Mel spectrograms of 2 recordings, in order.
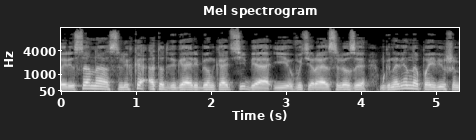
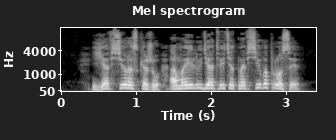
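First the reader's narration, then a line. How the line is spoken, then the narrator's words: Rapid, tearful, fearful girl. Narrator (Russian): затараторила девочка, вытирая слезы, боясь, что Ирисана поменяет собственное решение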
